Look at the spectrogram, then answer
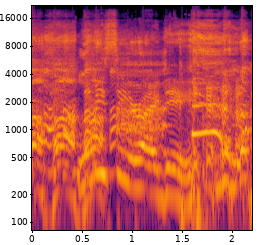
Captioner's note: all laughing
